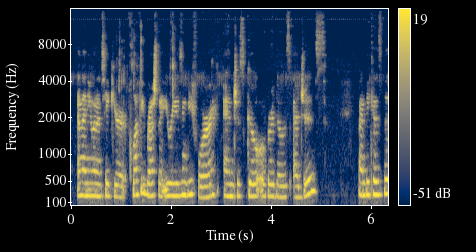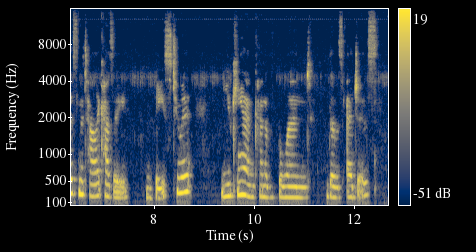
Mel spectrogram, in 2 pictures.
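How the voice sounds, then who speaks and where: A woman speaks at a fairly slow pace in a fairly high, somewhat breathy voice. Her intonation is fairly even. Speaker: beauty youtuber. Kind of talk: makeup tutorial. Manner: casual, conversational.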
